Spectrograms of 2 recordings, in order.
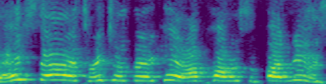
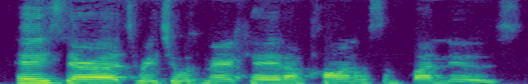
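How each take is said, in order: First: Much higher, bright and bubbly; an eager, upbeat call full of enthusiasm; excited phone voice. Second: Lower, dull and unexcited; a lightly voiced bored caller with no enthusiasm; flat, bored phone voice. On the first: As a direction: sell the fun news like you can't wait. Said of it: "and I'm excited". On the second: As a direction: read it like a chore. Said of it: "there's no fun excitement in that voice". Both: Shown as a demonstration.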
